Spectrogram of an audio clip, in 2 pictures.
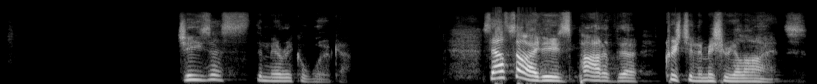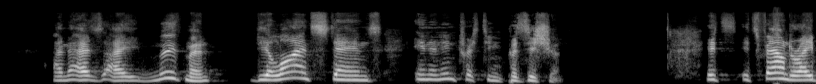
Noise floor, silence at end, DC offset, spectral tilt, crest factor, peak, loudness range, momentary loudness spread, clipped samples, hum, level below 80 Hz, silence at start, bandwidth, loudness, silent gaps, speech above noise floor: under -90 dBFS; 0 s; under 0.1%; -3.5 dB/octave; 18 dB; 0 dBFS; 11 LU; 16 LU; 0.1%; none; -58 dBFS; 1.8 s; 16 kHz; -16 LUFS; 3.73-3.77 s, 3.89-4.39 s, 8.22-8.29 s, 13.97-14.81 s; over 73 dB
